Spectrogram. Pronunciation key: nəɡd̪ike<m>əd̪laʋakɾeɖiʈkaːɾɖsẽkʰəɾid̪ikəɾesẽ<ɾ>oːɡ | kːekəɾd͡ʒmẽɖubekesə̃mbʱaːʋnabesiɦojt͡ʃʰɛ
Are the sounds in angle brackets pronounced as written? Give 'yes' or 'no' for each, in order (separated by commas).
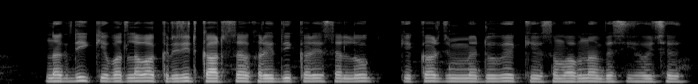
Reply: no, no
